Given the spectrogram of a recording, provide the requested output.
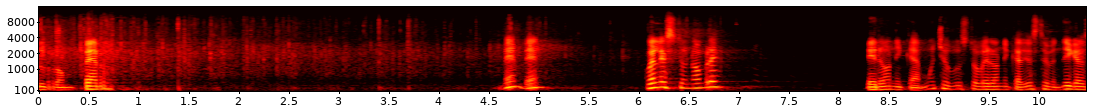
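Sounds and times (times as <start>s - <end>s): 
speech: 0.0s - 0.8s, 6.1s - 7.0s, 8.3s - 10.4s
audience applause: 0.0s - 6.8s.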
